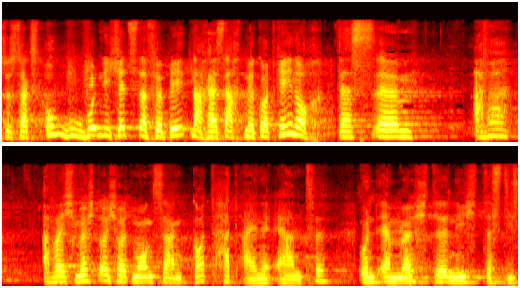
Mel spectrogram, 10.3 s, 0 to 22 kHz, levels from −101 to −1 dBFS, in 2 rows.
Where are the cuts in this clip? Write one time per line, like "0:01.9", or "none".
0:03.3
0:04.6
0:08.7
